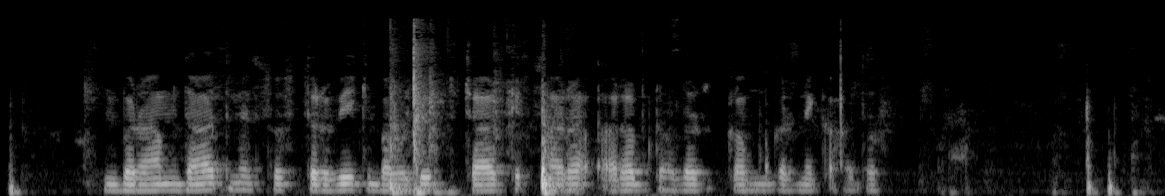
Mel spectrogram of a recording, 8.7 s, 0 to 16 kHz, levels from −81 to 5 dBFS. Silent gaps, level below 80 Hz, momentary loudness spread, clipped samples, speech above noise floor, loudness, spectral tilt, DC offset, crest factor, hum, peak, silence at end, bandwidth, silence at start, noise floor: none; -42 dBFS; 15 LU; under 0.1%; 41 dB; -26 LUFS; -6.5 dB/octave; under 0.1%; 26 dB; none; 0 dBFS; 0.2 s; 11.5 kHz; 0.05 s; -66 dBFS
